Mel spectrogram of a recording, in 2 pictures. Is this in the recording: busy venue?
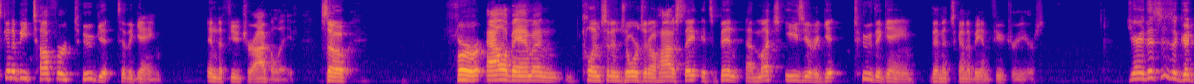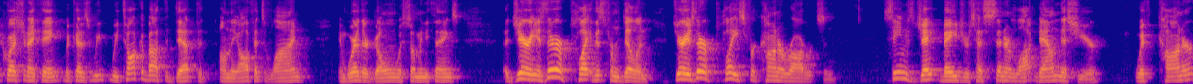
no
